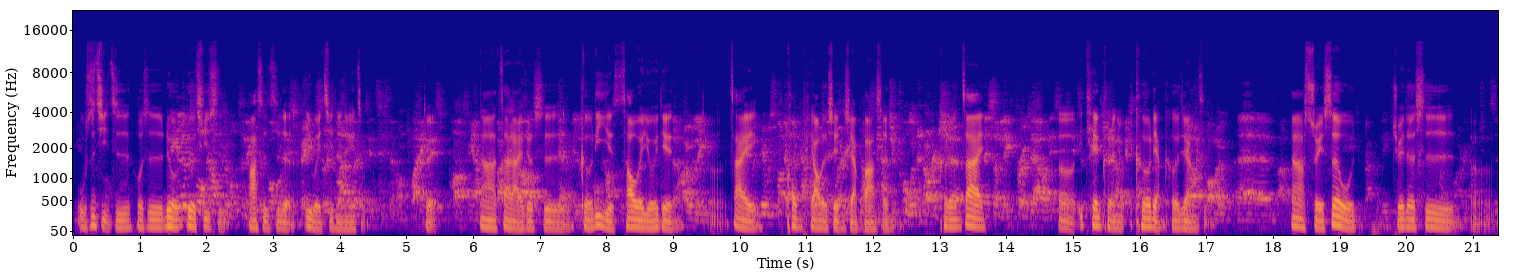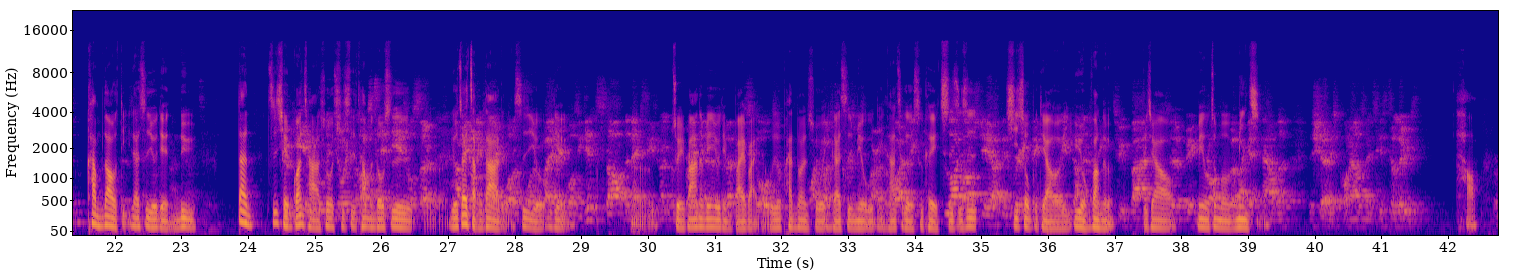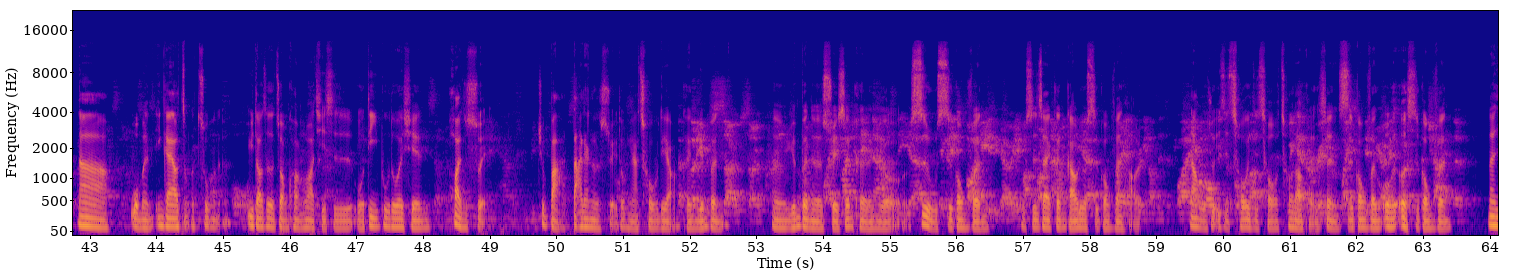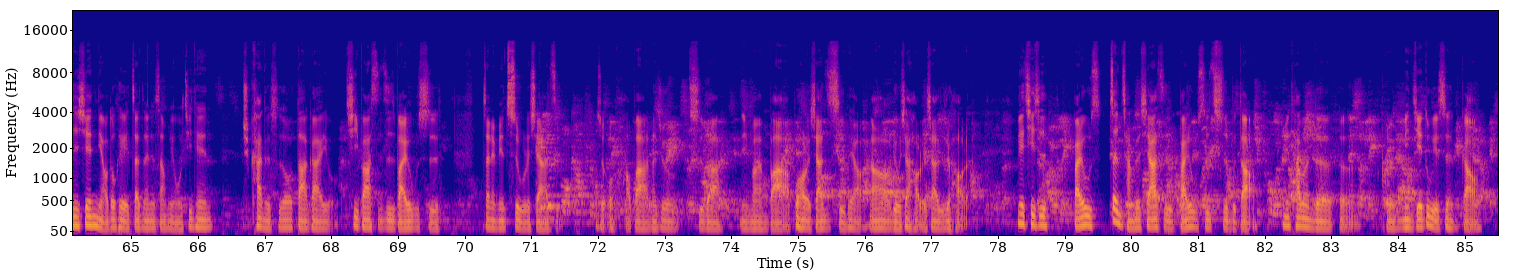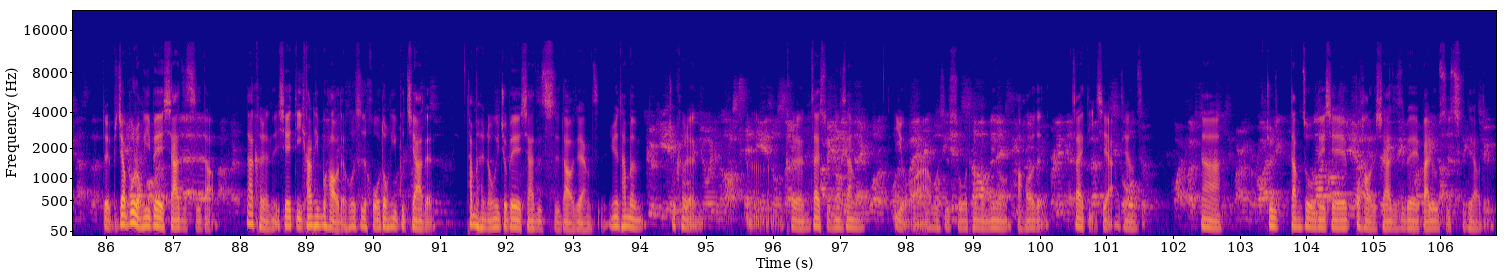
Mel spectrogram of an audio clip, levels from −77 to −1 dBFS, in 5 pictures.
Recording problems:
voice in the background; loud; throughout; 8 dB below the speech

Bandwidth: 13.5 kHz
